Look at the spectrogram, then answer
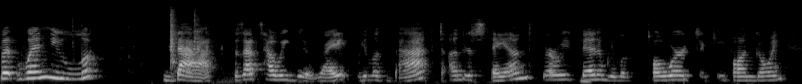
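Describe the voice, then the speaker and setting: A woman speaks at a moderate pace in a fairly high voice. Her intonation is lively. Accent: American. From US Pacific Northwest. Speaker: podcaster and storyteller. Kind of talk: casual interview chat. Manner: warm, storytelling.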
